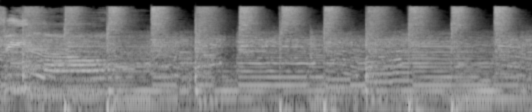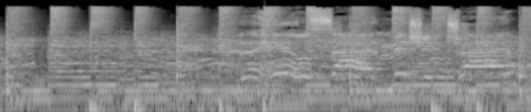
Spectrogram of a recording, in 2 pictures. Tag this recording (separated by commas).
Music, Soundtrack music, Jingle (music)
